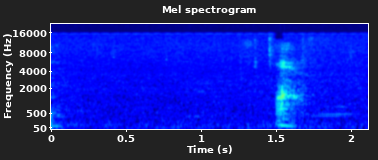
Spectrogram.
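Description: A pause in dialogue: faint room tone, then a man's short, falling 'ah' about one and a half seconds in. A faint steady musical tone enters near the end.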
